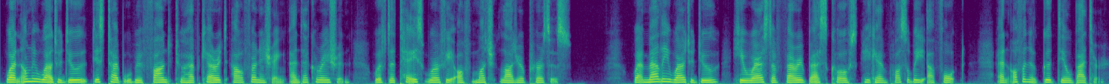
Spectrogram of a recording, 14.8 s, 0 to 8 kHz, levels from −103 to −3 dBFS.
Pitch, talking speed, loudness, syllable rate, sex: 205 Hz, 185 wpm, -21 LUFS, 5.4 syllables/s, female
